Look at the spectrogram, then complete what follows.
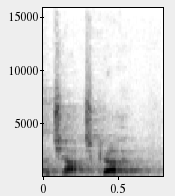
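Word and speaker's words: Pecha Kucha: Pronounced Pachachka.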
